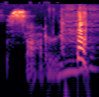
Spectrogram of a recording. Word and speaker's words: soldering: And I pronounced it soldering or like soldiering. I just stumbled over it because that's a hard word for me. And Tony was like, Mom, it's soldering.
